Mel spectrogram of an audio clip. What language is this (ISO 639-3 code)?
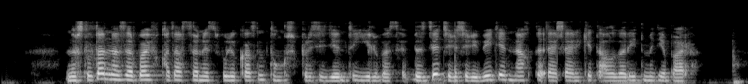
kaz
